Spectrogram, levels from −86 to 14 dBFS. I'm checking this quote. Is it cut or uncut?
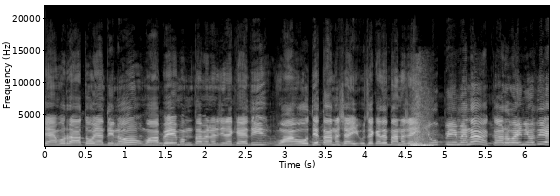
cut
